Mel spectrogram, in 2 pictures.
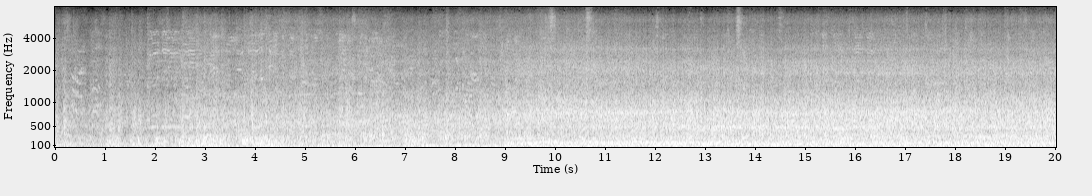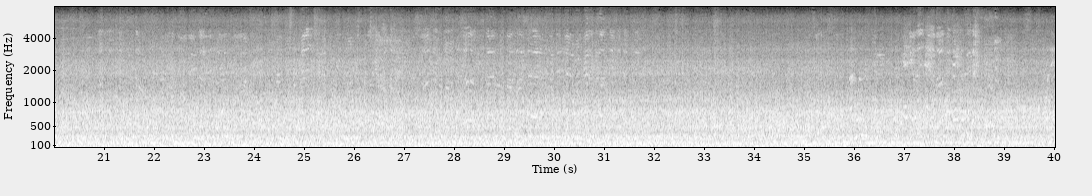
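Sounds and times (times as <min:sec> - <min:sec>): train wheels rumbling: 0:00.0 - 0:40.0.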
